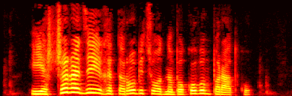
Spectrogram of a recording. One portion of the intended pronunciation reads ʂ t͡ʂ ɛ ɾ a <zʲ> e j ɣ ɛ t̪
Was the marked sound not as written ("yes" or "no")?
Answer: yes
